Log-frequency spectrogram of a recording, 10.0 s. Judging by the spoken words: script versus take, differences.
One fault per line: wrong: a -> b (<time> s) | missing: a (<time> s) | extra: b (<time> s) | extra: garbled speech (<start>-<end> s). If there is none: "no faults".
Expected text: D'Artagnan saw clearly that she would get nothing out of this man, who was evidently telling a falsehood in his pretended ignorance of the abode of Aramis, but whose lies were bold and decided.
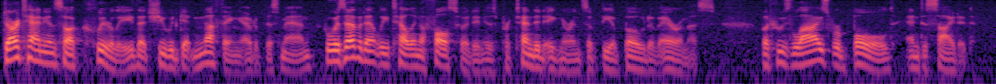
no faults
